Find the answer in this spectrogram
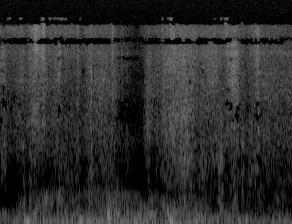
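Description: Faint rustling and scratching of hands stroking and holding a dog's coat and harness, over a low rumble.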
